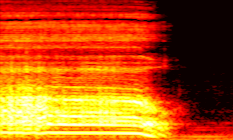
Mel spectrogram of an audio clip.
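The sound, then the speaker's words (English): A person, with the mic moved away, imitates another man's scream of "No!": a single loud, drawn-out, strained cry lasting about a second, held steady before its pitch drops and it cuts off into quiet. “he takes a whole lot of heavy breathing before screaming, and I'm going to move my mic away before I scream here to replicate what he did, but he starts heavy breathing, and then he gets on and goes, "No!"”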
